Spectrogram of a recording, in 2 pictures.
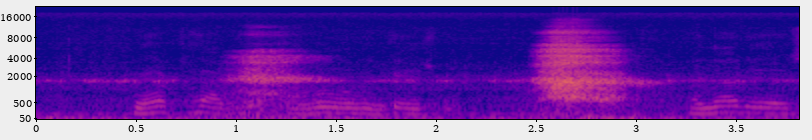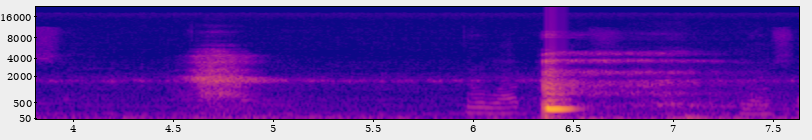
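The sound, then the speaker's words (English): A drawn-out yawn: soft, wavering vocal groans broken by several breathy exhales, ending with a sudden sharper intake of breath. Fairly quiet, with no talking. “I did not moan. That was just a yawn.”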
